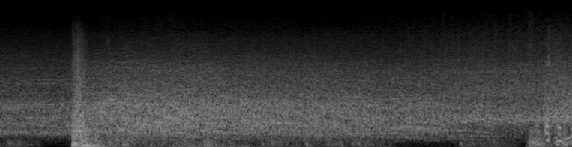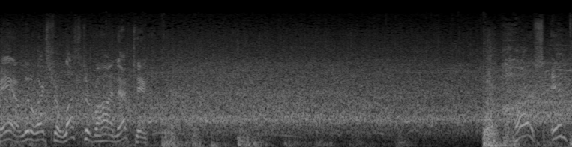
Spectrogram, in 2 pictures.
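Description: A body slams onto a ring mat with a heavy thud.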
